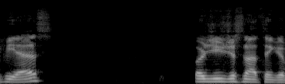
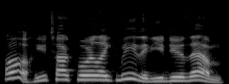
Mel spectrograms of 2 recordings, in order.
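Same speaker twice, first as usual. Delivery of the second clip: raised quote; 9 semitones higher than usual. Retold or imitated. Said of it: "I'm like".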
